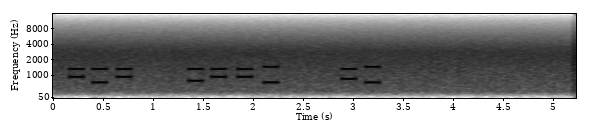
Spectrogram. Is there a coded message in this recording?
Yes: DTMF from 0.2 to 3.3 s, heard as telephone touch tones, dialled by hand, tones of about 140 ms, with radio hiss and a squelch burst at the end. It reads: 020 5003 83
